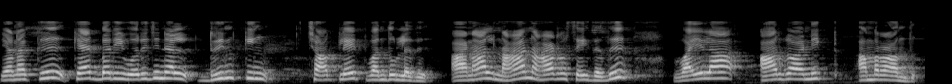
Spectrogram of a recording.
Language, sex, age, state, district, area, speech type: Tamil, female, 45-60, Tamil Nadu, Dharmapuri, rural, read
